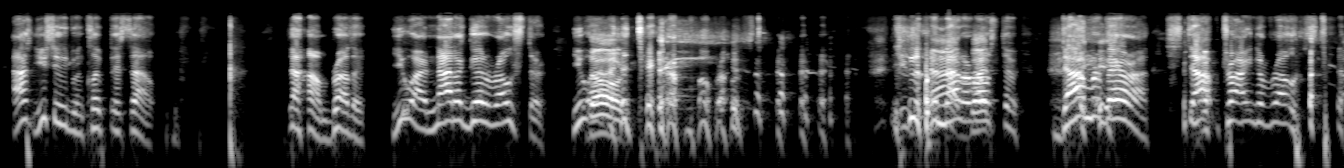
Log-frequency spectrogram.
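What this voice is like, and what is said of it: Southern-sounding American accent. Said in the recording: “I don't even know where his accent is from. His accent is like Southern, but he's from Jersey.”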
